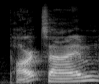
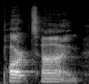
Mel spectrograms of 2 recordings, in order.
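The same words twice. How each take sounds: First: It is said in a weak, hesitant way. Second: It is said in a confident, strong way. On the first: The speaker calls it wrong. "it's much more like kinda" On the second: The speaker calls it right. "like confident and strong"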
